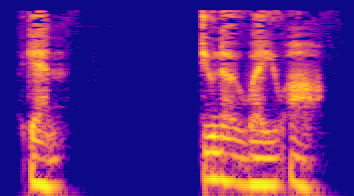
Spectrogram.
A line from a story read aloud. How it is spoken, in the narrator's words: Flammarion murmured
